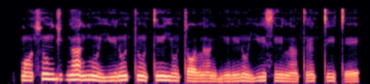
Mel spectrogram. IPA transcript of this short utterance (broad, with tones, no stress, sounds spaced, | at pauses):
k͡p ɔ̃˧ s ũ˦ ɡ i˦ ɡ ã˦ ɡ ũ˦˨ j i˨˦ ɾ ũ˦ t ũ˦˨ t ĩ˧ j ũ˨ t ɔ˨ l ã˨ ɡ͡b ĩ˨ ɾ ĩ˧ ɾ ũ˨ j i˧ s ĩ˨ l ã˨ t ɛ̃˨˦ t i˦˨ t e˨˦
